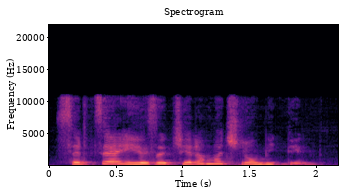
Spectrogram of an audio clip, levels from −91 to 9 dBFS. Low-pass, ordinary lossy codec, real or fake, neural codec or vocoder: 10.8 kHz; none; fake; codec, 24 kHz, 1.5 kbps, HILCodec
